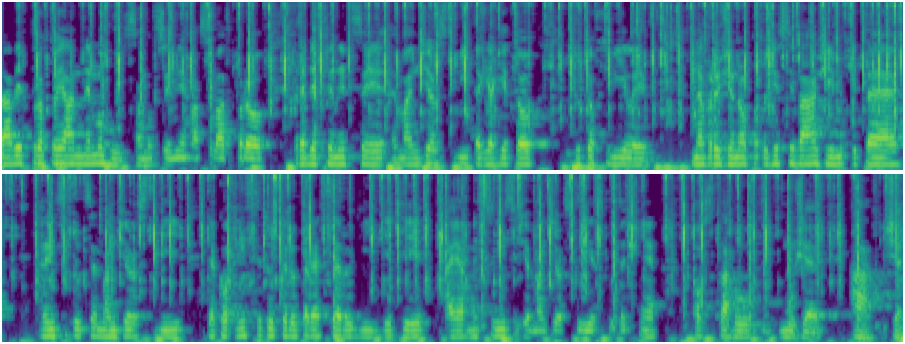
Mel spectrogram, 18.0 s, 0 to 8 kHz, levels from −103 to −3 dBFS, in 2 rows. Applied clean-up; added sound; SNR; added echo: classical method Wiener filter.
